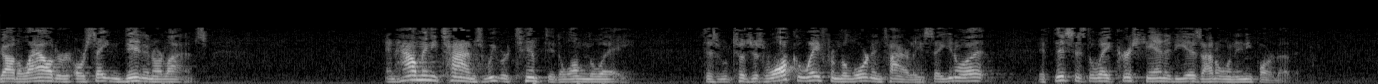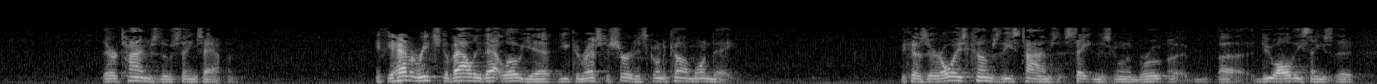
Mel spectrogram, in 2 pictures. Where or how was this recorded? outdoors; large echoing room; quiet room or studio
large echoing room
